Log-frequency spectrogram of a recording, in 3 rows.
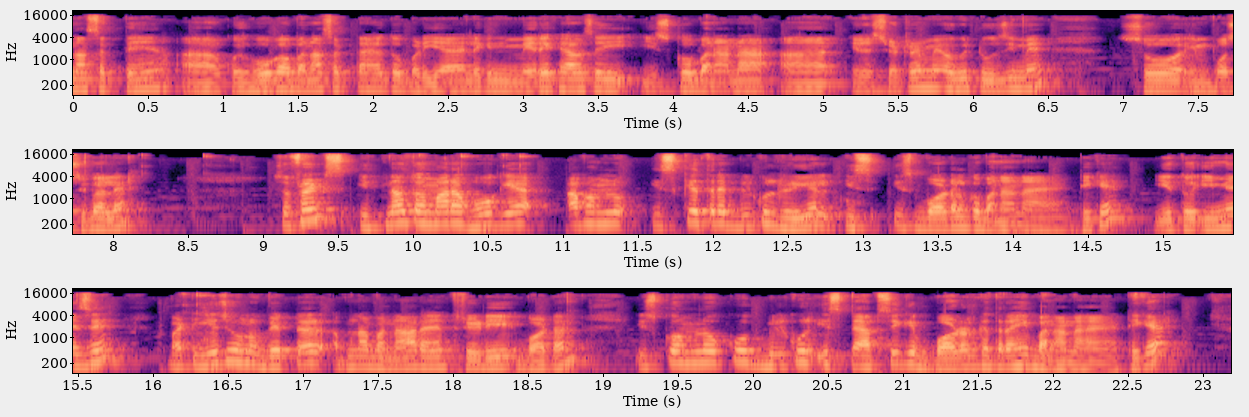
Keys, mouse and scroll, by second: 6.7 alt+Num_Lock, 6.7-7.4 scroll down 3, 7.4-8.1 scroll up 1, 8.3 alt+scroll down 1, 8.8 space, 8.9 click, 9.4 space, 10.8 click, 12.5 alt+scroll up 1, 14.2-14.7 scroll up 1, 14.7 scroll down 1, 16.9 click, 18.2-18.6 scroll up 1, 18.6 scroll down 1, 19.3-20.1 alt+scroll down 1.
